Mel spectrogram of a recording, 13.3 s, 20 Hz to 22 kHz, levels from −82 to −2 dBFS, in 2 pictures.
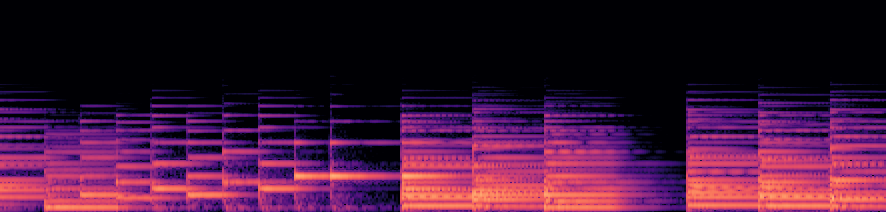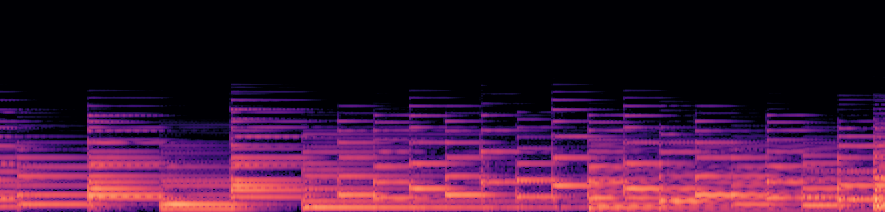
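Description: No technical faults are audible anywhere in this recording.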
